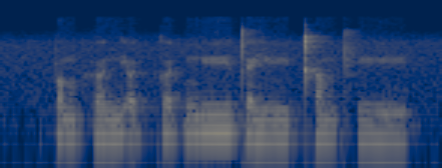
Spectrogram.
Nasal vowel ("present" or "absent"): absent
